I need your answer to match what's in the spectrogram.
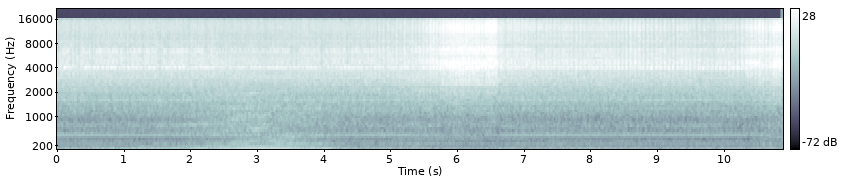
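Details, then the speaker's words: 2006 Hyundai Elantra manual creeping off in first after being forced into gear: low wavering squeal with rattling and clutch-pedal vibration; clutch damper spring failed and separated from the clutch disc. "I try to move a little forward and you can hear that squealing noise that grinding I wouldn't say it's grinding but just let's try again"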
